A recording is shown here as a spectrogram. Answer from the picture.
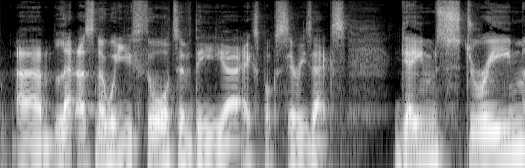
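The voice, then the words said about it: Slightly hoarse, strained voice. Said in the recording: “I'm losing my voice a little bit today”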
